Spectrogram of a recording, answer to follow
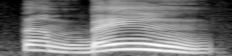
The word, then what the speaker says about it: também: Quando a gente fala também, você já reparou que sai um I nessa pronúncia? Também. Sai um I nessa pronúncia. Esse é um ditongo nasal, porque se você reparar, o som sai anasalado.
